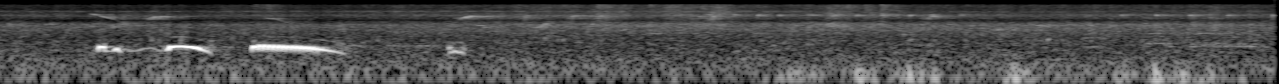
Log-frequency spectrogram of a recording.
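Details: A spotted dove calls its companion with a single phrase near the start: a short doubled note, a curved coo and a long sinking coo, then only a soft low rumble of ambient noise for several seconds.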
